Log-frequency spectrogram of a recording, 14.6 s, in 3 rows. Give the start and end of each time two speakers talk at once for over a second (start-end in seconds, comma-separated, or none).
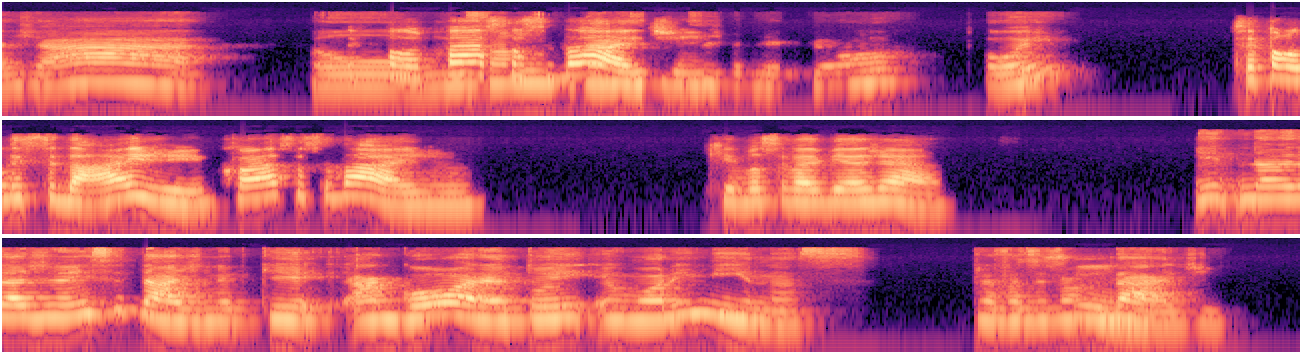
1.3-2.7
